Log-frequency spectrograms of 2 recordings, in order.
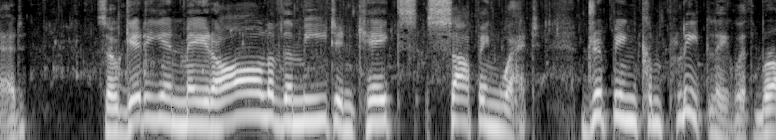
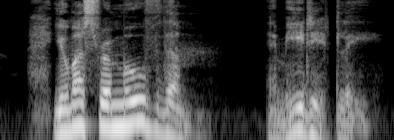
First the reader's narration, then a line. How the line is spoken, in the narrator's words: God whispered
